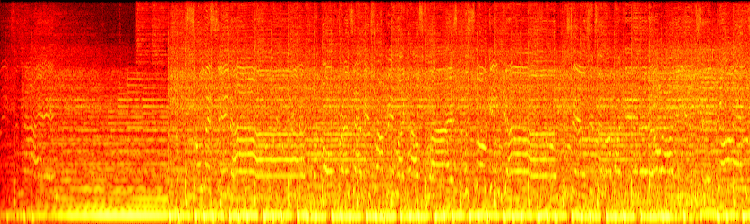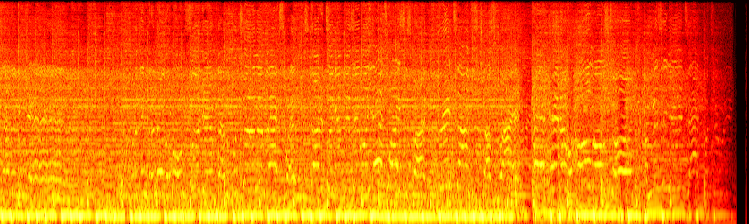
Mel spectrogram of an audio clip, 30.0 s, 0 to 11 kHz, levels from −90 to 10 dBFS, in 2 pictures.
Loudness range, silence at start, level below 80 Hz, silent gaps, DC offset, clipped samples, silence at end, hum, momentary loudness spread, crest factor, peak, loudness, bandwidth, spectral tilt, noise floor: 2 LU; 0 s; -12 dBFS; none; 0.4%; 0.7%; 0.5 s; none; 5 LU; 8 dB; 0 dBFS; -9 LUFS; 11 kHz; -5 dB/octave; -30 dBFS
